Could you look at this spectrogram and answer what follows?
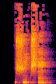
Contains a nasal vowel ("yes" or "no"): yes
